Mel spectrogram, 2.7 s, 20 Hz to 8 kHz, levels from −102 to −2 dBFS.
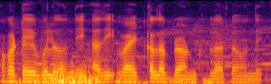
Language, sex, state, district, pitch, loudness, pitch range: Telugu, male, Telangana, Mahabubabad, 110 Hz, -19 LUFS, 105-115 Hz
